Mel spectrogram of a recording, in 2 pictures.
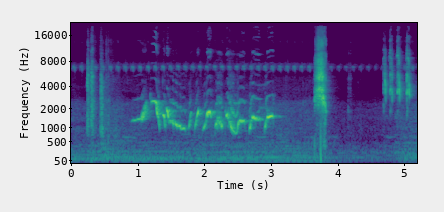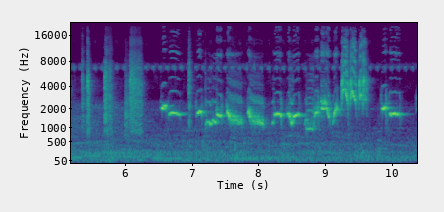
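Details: Agitated white-rumped shama song to encourage other shamas to sing: jumbled mid-pitched whistled warbles, a loud harsh burst, a short pause, then quick varied notes and sharp ticks.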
